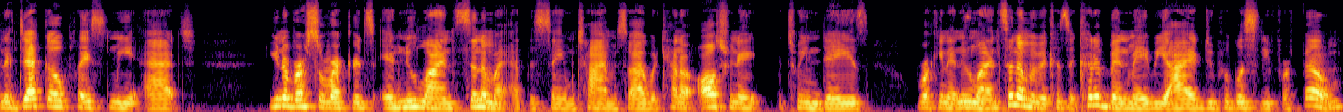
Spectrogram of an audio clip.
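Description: Speaking at a very fast pace with an American accent, a woman uses a fairly low pitch and ordinary pitch variation. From US South, Georgia. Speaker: record label executive. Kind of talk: interview.

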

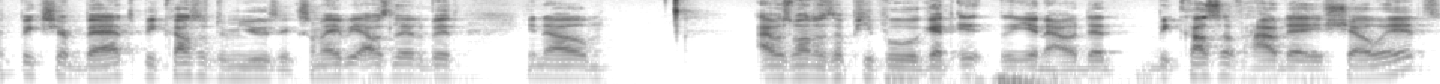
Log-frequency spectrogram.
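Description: A man speaks very fast with a Dutch accent. His tone is bright and sharp, and his pitch is fairly low. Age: 30s. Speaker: podcast co-host. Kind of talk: casual chat.

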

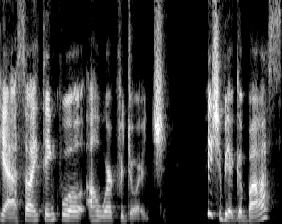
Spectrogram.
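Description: A woman with a Cuban American accent at a fairly quick pace. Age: 30s. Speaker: romance author. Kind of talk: casual interview. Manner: fast talker.

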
